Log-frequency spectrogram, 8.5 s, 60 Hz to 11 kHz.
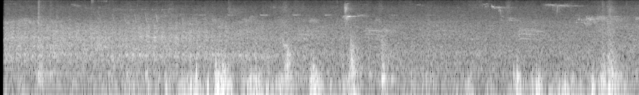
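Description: Distant A4 Pacific steam locomotive working toward the station, heard faintly under irregular gusts of wind buffeting the microphone, which are the loudest sounds; birds chirp now and then.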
